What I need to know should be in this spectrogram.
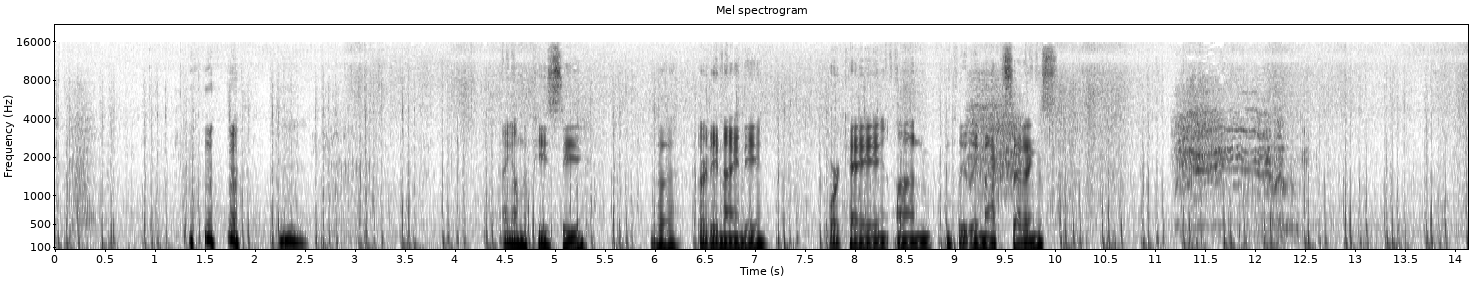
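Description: A horse gallops, its hooves thudding on the ground.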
